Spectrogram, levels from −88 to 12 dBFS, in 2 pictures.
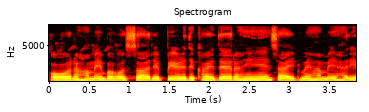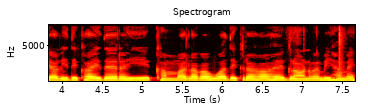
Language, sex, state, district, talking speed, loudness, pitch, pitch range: Hindi, female, Bihar, Gaya, 220 wpm, -14 LUFS, 225 Hz, 220-230 Hz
